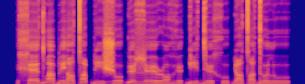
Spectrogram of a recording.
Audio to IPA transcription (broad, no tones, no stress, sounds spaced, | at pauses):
x ɛ d w a b e ɾʲ ɐ tˤ i ɓ i ʒ o ɠ ø ɮ ø ɹ ɔ ɦ ʏ ɠ i d ʏ x u ɠ i tˤ e d ʊ l u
